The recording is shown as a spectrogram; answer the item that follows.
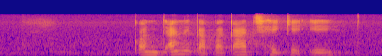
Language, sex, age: Southern Sotho, female, 20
